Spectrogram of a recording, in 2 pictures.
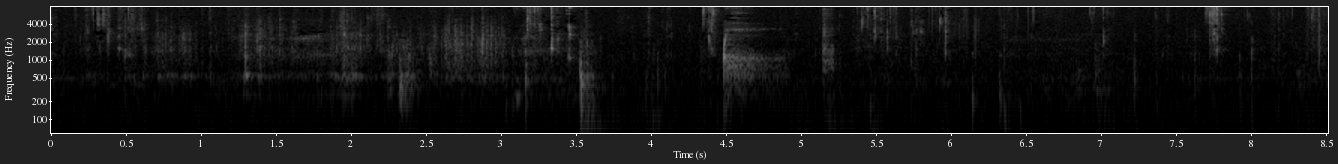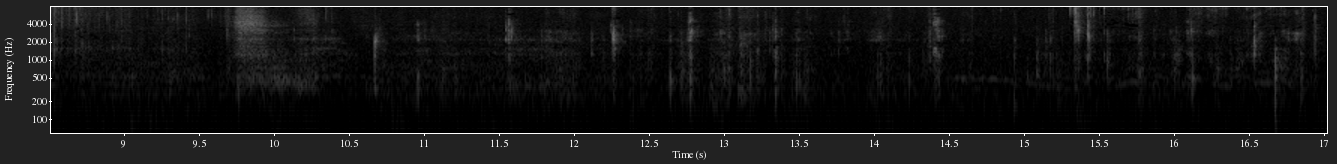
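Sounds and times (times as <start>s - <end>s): chewing and biting burger: 7.6s - 9.6s.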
